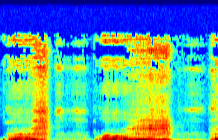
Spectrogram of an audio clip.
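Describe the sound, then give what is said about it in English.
A person imitates a bull's panting call: loud, raspy, breathy huffs in a slow rhythm, a short one, a longer drawn-out one, then another starting, with no talking. “We know that bulls make a panting sound. They'll make a sound that's like this.”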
